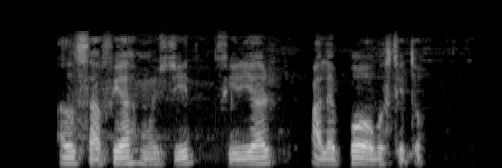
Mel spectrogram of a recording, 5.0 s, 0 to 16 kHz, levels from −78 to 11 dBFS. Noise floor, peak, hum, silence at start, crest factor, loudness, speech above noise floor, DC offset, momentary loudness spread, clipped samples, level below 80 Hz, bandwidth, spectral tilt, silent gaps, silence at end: -62 dBFS; -2 dBFS; none; 0.6 s; 18 dB; -18 LUFS; 44 dB; under 0.1%; 12 LU; under 0.1%; -62 dBFS; 7.8 kHz; -5 dB/octave; none; 0.8 s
